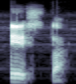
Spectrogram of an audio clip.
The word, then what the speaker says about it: esta: for example esta esta when I say the first word the last syllable is the loudest and there's a written accent mark but when I'm saying the second word the next to last syllable is the loudest syllable but but there is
